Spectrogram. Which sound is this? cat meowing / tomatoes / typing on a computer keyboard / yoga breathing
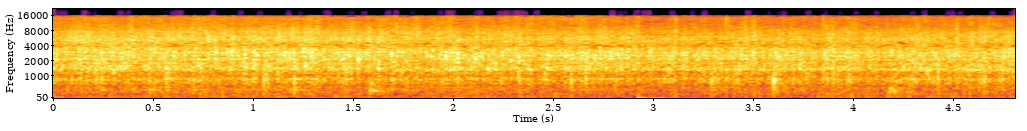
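tomatoes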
